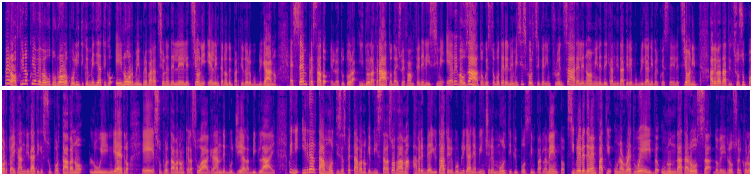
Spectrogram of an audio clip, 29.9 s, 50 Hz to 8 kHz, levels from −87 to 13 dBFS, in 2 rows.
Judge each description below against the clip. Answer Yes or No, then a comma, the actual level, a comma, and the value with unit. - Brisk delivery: Yes, fast, 215 wpm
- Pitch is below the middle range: No, medium, 150 Hz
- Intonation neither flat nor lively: No, wide, 5.9 semitones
